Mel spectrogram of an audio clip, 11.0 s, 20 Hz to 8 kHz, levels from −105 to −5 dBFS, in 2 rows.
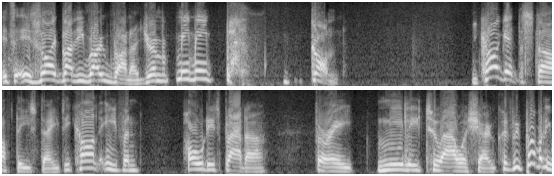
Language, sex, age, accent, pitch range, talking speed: English, male, 40-59, British, 145-215 Hz, 175 wpm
